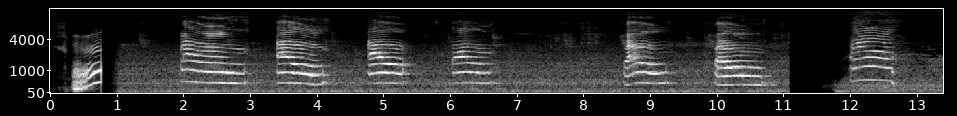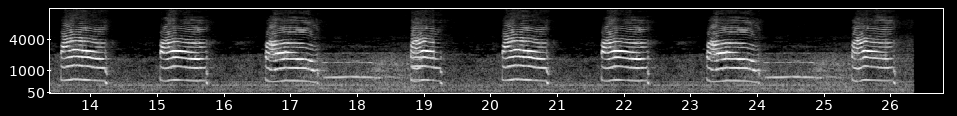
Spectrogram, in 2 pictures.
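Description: Domestic cat meowing over and over: short meows that rise and fall in pitch, about one every second and a half, in two runs split by a brief silent break about eleven seconds in.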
